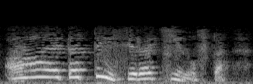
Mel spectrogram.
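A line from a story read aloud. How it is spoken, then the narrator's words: Drawled with a smirk. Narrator (Russian): протянул он с усмешкой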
